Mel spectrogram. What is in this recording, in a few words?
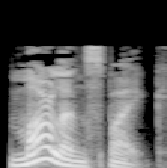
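"marlinespike", British English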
